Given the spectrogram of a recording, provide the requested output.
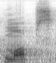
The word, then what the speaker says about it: MOPS: And it's easy to pronounce by Germans because this dog breed, the pug dog, the German word is MOPS, but without a B.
